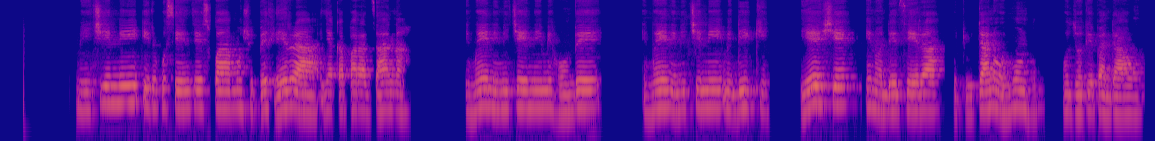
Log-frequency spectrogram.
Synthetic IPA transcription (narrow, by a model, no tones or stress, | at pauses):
mit͡ʃiniirikuseenze̞swamuʐibʱe̞ɮe̞rajakapaɾad͡zaːna | imwe̞nimit͡ʃenimiɦo̞mbe̞ | imwe̞nimit͡ʃinimiɗiːki | je̞ʃe̞ino̞ɗe̞t͡se̞rakutiutano̞ɦwe̞mun̤u | ud͡zo̞ke̞pandaːu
